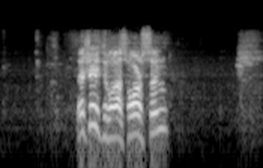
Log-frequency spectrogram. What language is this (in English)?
Kabyle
